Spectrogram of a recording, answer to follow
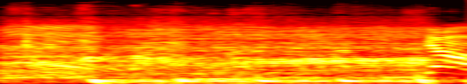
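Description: A group of young cheerleaders shouting and cheering together, many voices at once.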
